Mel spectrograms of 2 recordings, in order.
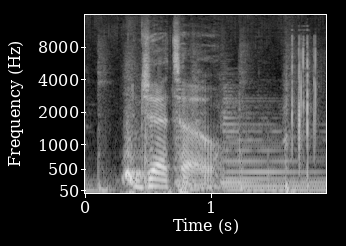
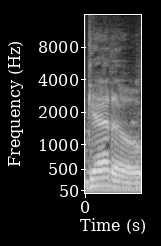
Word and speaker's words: Geto: So his name really is pronounced Jeto. This whole time I've been saying ghetto, bro.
